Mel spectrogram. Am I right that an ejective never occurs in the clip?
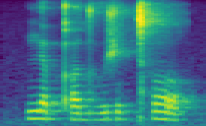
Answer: no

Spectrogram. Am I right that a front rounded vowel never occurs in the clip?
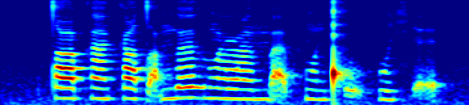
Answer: no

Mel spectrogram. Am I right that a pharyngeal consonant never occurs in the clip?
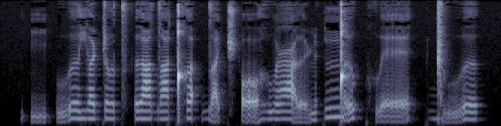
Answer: no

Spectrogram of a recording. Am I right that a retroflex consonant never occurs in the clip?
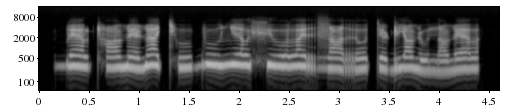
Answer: no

